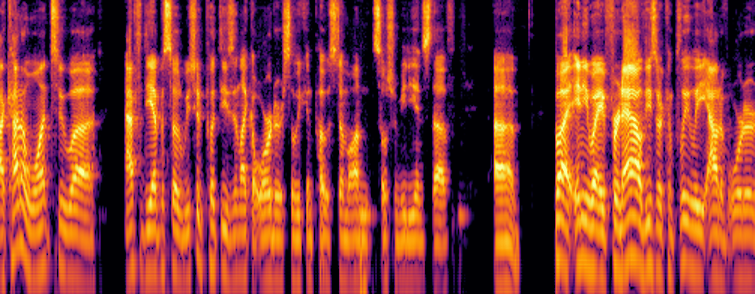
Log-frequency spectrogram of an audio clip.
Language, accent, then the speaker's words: English; United States; I'm an American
